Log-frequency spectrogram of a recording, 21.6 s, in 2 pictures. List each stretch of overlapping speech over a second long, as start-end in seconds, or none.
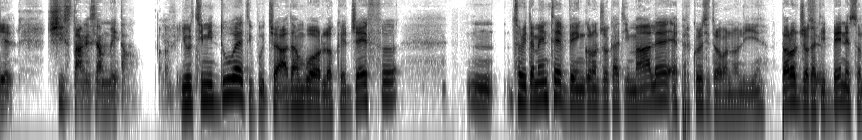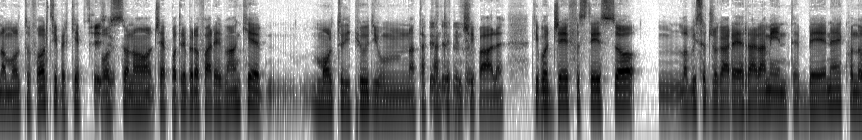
none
